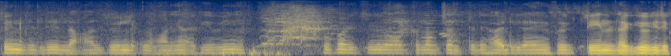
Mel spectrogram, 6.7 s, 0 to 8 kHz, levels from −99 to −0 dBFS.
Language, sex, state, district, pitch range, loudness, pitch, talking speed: Hindi, male, Madhya Pradesh, Katni, 105-115 Hz, -22 LUFS, 110 Hz, 115 wpm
